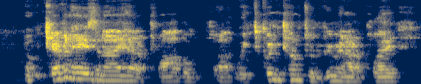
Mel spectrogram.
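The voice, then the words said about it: Strong regional accent, fired up. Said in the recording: “You can hear that main accent coming out when Torts gets fired up.”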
